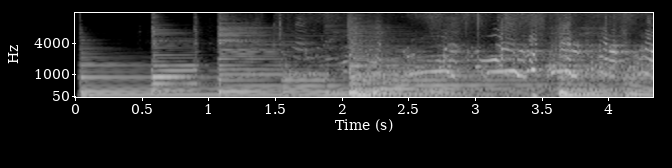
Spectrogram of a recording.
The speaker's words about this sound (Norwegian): Er det mulig å dempe seg litt grann? Vi skal gjøre opptak her. Måker som ute nå. Sikkert vårt tegn.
